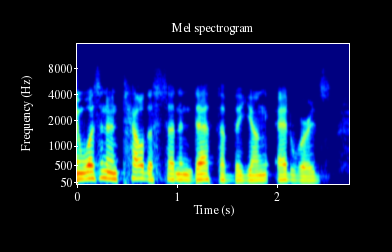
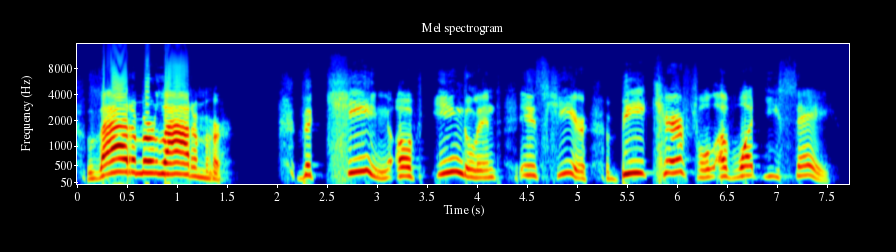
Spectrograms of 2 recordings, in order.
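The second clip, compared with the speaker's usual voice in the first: loud, proclaiming pulpit-style shout; 10 semitones higher, 15 dB louder than usual. Telling of a man shouting to his congregation, retelling a loud shout. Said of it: "now in a loud voice, he continued to proceed to shout".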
